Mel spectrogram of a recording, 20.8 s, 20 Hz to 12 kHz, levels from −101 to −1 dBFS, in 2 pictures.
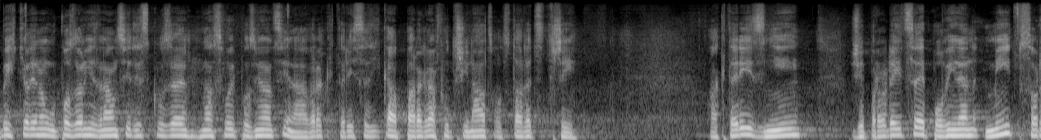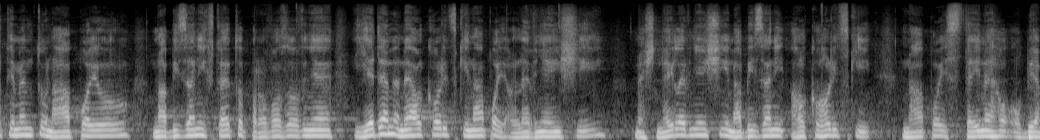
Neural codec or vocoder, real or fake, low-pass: codec, 44.1 kHz, 7.8 kbps, Pupu-Codec; fake; 10.8 kHz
